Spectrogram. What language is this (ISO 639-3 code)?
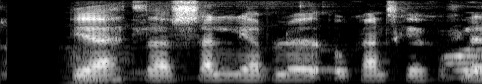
isl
